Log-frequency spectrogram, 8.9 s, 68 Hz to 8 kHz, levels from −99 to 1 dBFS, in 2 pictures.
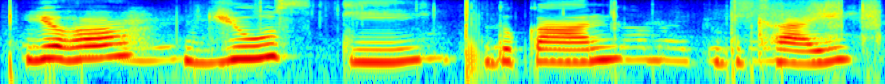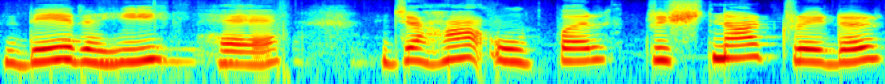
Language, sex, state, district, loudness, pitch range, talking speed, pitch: Hindi, female, Himachal Pradesh, Shimla, -15 LUFS, 245-280 Hz, 80 wpm, 260 Hz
